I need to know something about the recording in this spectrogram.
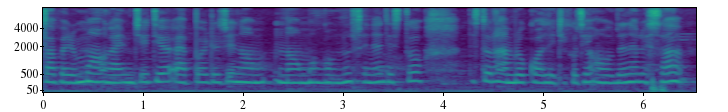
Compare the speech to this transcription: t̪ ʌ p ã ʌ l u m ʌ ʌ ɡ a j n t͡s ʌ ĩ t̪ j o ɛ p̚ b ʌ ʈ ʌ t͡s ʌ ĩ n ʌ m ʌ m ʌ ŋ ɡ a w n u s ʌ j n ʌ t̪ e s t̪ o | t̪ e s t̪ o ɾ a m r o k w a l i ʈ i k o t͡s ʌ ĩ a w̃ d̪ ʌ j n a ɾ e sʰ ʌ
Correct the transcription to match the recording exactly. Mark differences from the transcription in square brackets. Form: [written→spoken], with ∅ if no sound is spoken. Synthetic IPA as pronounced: t̪ ʌ p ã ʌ [l→ɾ] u m ʌ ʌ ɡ a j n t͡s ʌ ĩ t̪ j o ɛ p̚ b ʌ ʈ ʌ t͡s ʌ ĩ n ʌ [m→n] ʌ m ʌ ŋ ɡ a w n u s ʌ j n ʌ t̪ e s t̪ o | t̪ e s t̪ o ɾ a m r o k w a l i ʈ i k o t͡s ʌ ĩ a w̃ d̪ ʌ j n [a→ʌ] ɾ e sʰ ʌ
